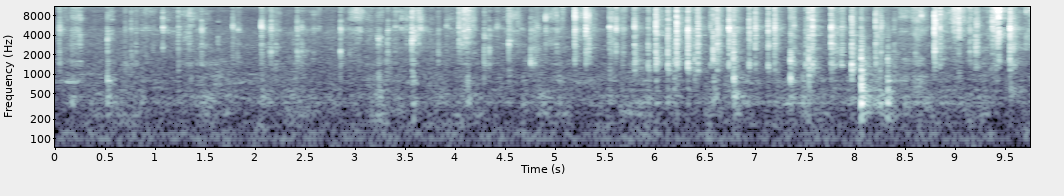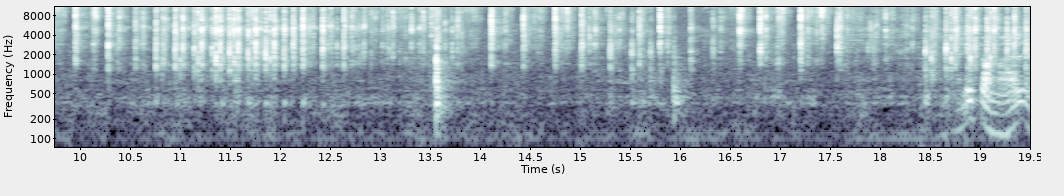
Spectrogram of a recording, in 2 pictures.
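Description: Clay stirred into a homemade night cream, rapid light clicking and tapping of a utensil against a small bowl, steady and close, with a voice speaking quietly at times.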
